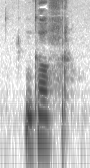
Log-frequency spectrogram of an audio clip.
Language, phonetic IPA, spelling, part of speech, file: Polish, [ɡɔfr̥], gofr, noun, LL-Q809 (pol)-gofr.wav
